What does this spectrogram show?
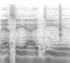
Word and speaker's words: Said: say his last name saaid looks like said but Boris when they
